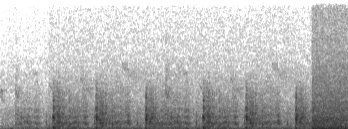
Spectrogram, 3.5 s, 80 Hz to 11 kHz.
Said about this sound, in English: We don't know whether what we're hearing is from the Israeli side or pointed over the border by Israelis. Amit says those are M16s being fired.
